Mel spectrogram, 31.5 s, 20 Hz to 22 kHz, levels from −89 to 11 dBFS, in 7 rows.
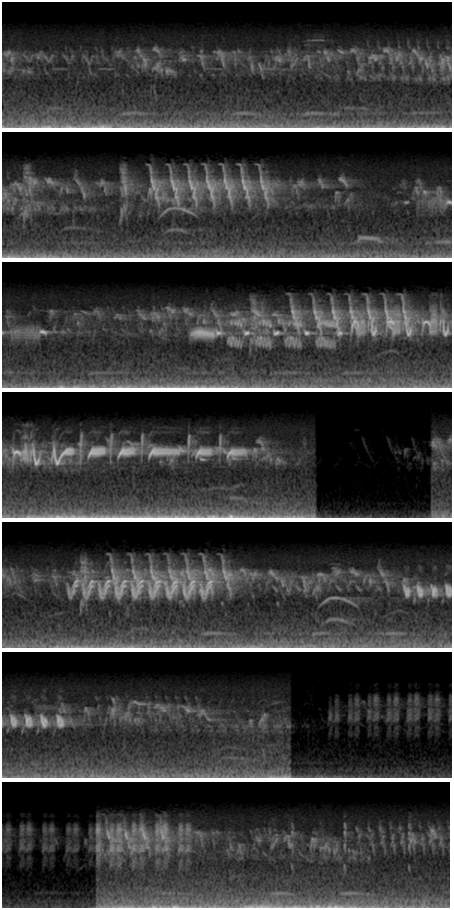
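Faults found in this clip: Sudden gain jump, 16.63–17.8 s (down about 24 dB) and 25.4–27.94 s (down about 19 dB). Sound and noise floor drop together instantly, then step back up, unlike an AGC ramp. Likely an unramped gain setting or bit shift.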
